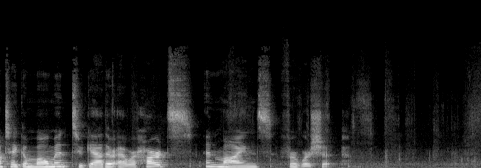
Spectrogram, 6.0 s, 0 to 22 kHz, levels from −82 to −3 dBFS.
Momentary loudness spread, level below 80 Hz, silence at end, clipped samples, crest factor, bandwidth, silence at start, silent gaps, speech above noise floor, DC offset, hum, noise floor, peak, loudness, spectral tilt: 13 LU; -56 dBFS; 1.7 s; under 0.1%; 18 dB; 14.5 kHz; 0 s; none; 31 dB; under 0.1%; none; -50 dBFS; -2 dBFS; -19 LUFS; -5 dB/octave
